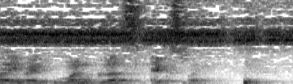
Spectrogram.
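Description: Crickets trilling steadily in the background, one continuous high-pitched ringing, under a man's voice.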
